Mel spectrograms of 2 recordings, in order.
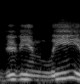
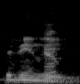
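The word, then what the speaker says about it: Vivien Leigh: Vivian Lee? Is that how you say her name? Yeah. Vivian Lee.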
